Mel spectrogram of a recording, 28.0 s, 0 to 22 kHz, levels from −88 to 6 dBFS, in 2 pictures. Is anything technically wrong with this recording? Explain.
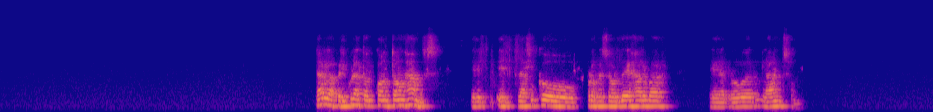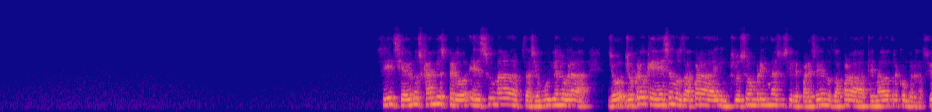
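Yes, there's a short echo leak from 8.59 to 8.78 s, just under a fifth of a second long. A faint, delayed copy of the speech surfaces about 456 ms after the original, sitting roughly 30 dB below it, so it's a quiet ghost rather than an obvious repeat. The likely cause is a far end on loudspeaker whose echo canceller let a scrap of its mic pickup slip through and get sent back down the line.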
